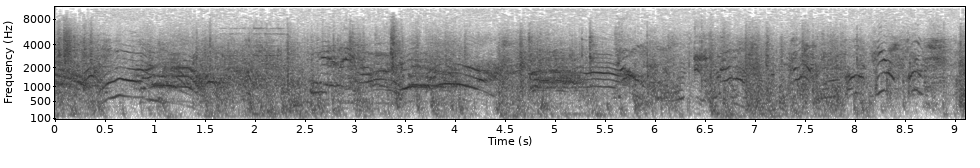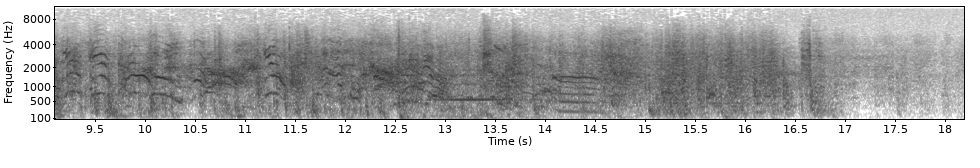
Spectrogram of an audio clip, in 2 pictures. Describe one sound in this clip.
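Thumps and knocks of a scuffle sound close by.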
